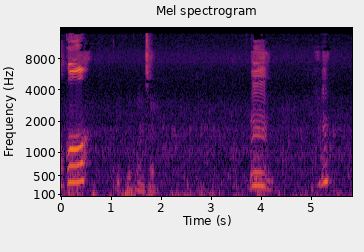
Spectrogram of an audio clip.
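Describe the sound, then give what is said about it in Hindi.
A young girl's voice mimics a cuckoo's call, naming it among birds that come to her home, with a few short, hooting tonal notes spaced by pauses, with quieter murmured talk and background noise in between. “मेरे घर पे पंछी आते हैं कबूतर चिड़िया कुकू”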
